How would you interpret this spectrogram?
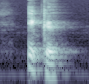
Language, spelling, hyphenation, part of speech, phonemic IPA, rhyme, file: Dutch, ikke, ik‧ke, pronoun, /ˈɪ.kə/, -ɪkə, Nl-ikke.ogg
- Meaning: alternative form of ik (“I, me”)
